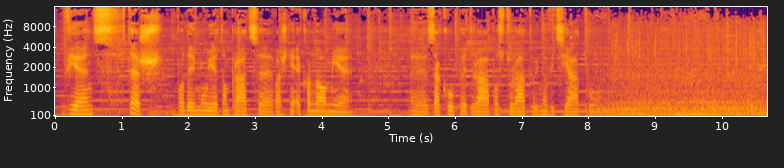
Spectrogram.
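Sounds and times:
speech: 0.1s - 4.6s, 5.3s - 8.6s
car engine and road rumble driving toward Ruhengeri, Rwanda: 7.7s - 10.6s.

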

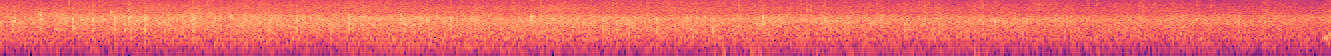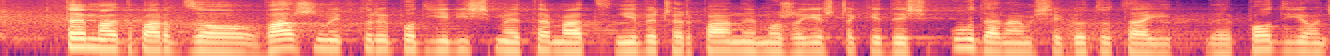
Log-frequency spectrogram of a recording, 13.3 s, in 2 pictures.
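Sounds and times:
audience applause: 0.0s - 7.7s
speech: 7.0s - 13.2s.

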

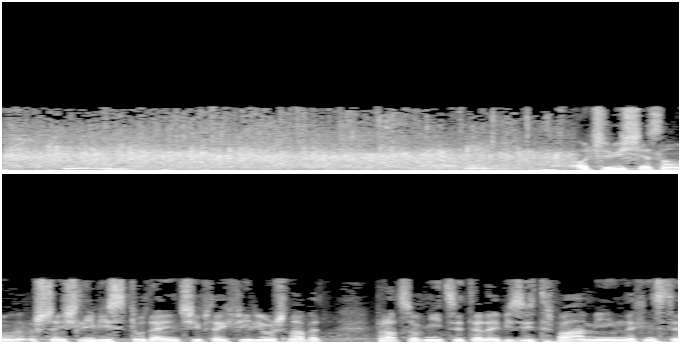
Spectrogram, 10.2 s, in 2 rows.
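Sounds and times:
audience applause: 0.0s - 5.1s
speech: 4.3s - 10.1s.

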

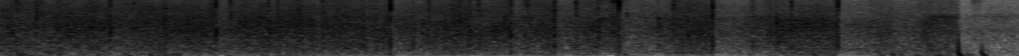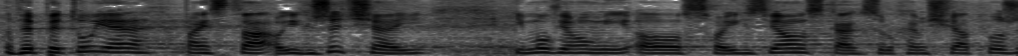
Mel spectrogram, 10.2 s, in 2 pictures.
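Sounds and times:
audience applause: 0.0s - 5.1s
speech: 5.2s - 10.1s.

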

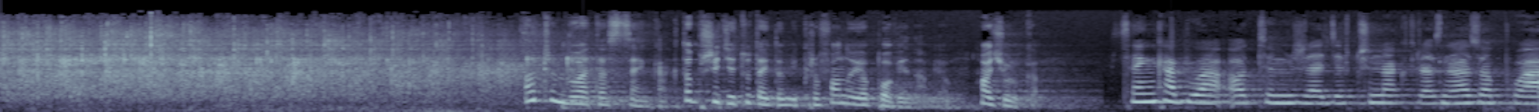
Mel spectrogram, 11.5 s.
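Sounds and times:
audience applause: 0.0s - 4.8s
speech: 4.0s - 11.5s.

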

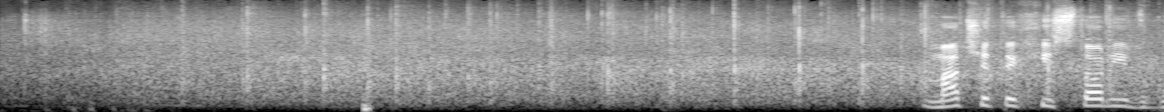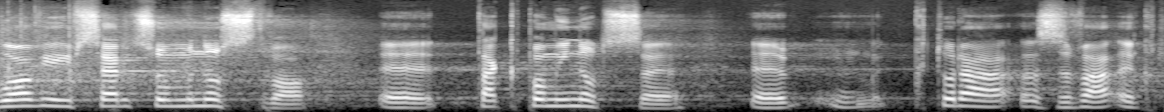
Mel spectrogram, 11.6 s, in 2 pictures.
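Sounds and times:
audience applause: 0.2s - 6.2s
speech: 4.6s - 11.6s.

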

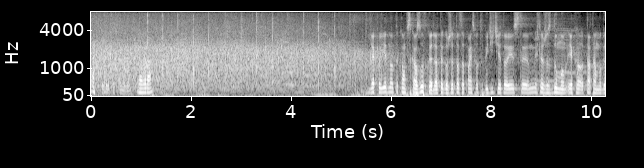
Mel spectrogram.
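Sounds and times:
speech: 0.0s - 1.5s, 5.6s - 10.2s
crowd applauding: 0.0s - 6.6s.

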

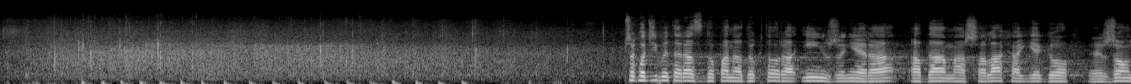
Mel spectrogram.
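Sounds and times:
audience applause: 0.0s - 6.2s
speech: 6.3s - 11.3s.

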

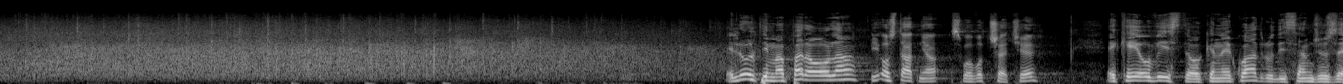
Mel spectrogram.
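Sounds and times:
audience applause for the priests: 0.0s - 8.5s
speech: 7.3s - 10.5s, 11.1s - 13.4s.

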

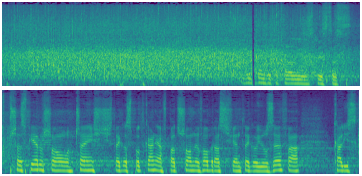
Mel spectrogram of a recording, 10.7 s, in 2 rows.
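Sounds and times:
audience applause: 0.0s - 5.4s
speech: 3.9s - 10.7s.

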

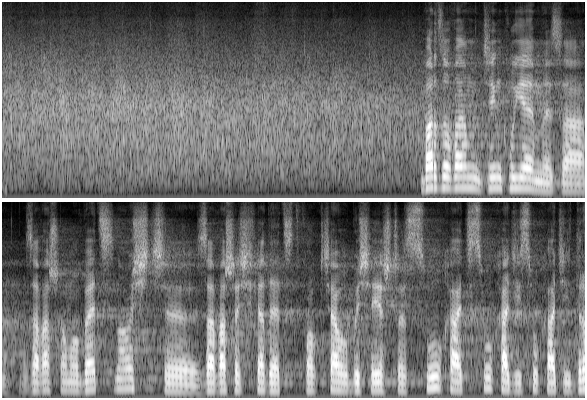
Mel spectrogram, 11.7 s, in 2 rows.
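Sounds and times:
audience applause: 0.0s - 4.9s
speech: 4.2s - 11.6s.

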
